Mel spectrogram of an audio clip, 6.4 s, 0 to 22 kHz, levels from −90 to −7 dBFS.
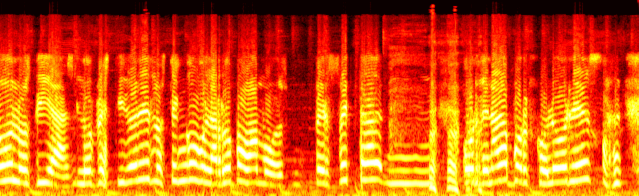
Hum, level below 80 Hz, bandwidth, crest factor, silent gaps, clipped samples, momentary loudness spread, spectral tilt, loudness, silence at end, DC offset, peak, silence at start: none; -36 dBFS; 16.5 kHz; 8 dB; none; 0.6%; 8 LU; -4 dB/octave; -7 LUFS; 0 s; under 0.1%; 0 dBFS; 0 s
